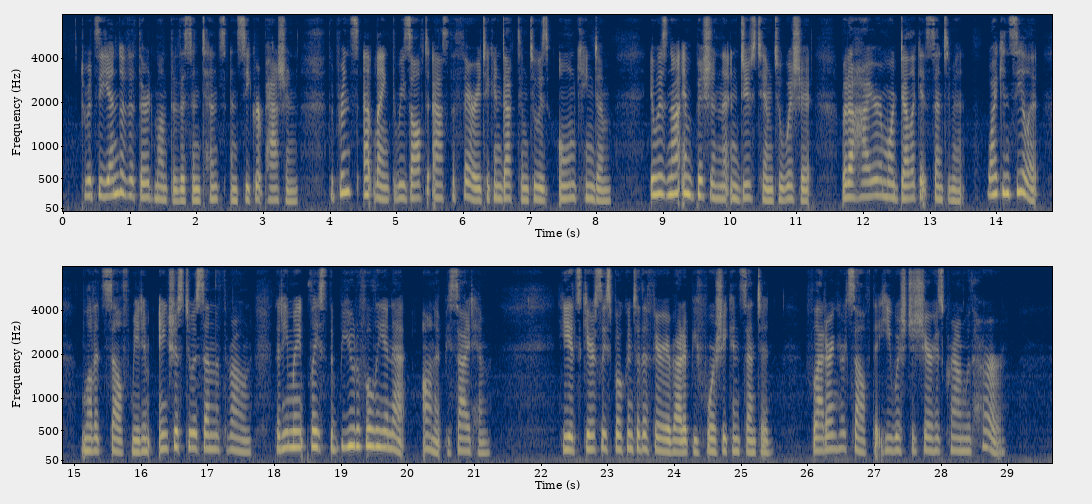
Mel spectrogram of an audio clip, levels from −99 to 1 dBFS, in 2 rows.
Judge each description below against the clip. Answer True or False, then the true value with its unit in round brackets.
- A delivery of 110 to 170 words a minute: False (185 wpm)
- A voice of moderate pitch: False (200 Hz)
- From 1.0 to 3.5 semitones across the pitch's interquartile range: False (4.1 semitones)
